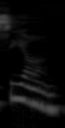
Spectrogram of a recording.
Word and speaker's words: Zion: Cion is pronounced as Seion.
